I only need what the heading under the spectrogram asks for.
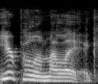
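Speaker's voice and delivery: put-on country accent. Voicing Jade as she doubts a name she just heard; Jade's country accent. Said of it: "I'm gonna give her a country accent".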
